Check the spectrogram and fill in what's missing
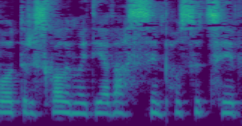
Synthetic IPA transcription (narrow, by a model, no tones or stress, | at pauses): odərəskɔlˠɪnwɛdiaðasɨnpʰɔzɪtʰɪv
